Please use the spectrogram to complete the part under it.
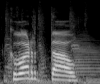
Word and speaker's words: квартал: Сомнения в сторону, современные лингвисты непреклонны. Единственный верный вариант – квартал.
